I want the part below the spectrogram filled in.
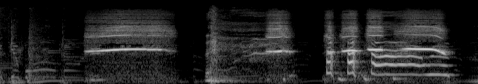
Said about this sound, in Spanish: Yo no sé, yo, yo, no sé silbar, güey. Yo no sé silbar. Este, este, es mi mejor silbido.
